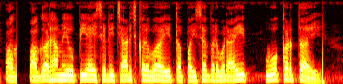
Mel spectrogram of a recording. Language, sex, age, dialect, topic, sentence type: Magahi, male, 25-30, Western, banking, question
